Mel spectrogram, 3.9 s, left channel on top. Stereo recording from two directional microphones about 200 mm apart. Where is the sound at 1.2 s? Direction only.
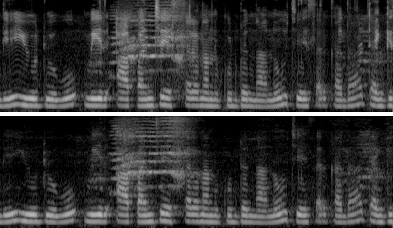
Centre (ahead or behind).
